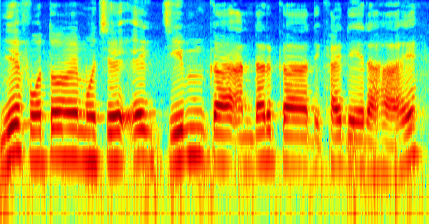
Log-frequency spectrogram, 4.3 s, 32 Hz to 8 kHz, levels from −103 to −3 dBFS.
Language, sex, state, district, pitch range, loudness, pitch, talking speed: Hindi, male, Arunachal Pradesh, Lower Dibang Valley, 140-165 Hz, -12 LUFS, 155 Hz, 180 wpm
